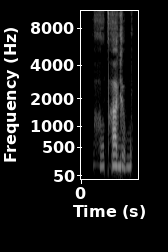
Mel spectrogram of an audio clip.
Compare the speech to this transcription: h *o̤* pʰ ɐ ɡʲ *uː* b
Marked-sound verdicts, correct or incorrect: correct, incorrect

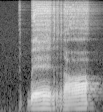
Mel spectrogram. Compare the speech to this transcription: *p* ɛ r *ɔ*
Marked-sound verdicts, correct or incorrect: incorrect, incorrect

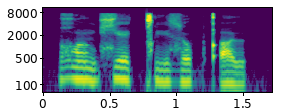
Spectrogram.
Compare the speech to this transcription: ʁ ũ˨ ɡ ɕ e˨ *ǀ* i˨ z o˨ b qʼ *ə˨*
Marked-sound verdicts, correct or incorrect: correct, incorrect

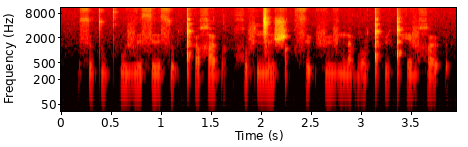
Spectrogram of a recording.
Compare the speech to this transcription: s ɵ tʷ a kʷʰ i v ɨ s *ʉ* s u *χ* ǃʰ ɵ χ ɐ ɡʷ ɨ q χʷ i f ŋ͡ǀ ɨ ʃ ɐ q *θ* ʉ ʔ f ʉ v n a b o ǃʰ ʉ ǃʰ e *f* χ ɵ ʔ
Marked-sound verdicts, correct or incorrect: incorrect, incorrect, incorrect, incorrect

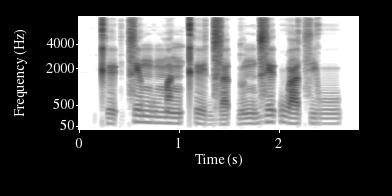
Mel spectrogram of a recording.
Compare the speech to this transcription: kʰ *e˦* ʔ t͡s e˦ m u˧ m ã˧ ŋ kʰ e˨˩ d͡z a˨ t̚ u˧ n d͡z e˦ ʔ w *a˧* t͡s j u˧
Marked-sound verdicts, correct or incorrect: incorrect, correct

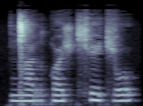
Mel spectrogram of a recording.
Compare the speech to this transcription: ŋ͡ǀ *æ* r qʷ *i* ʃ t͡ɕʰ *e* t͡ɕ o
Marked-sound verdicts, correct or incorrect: incorrect, incorrect, correct

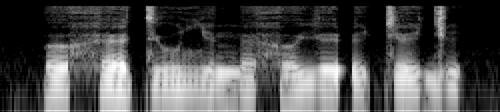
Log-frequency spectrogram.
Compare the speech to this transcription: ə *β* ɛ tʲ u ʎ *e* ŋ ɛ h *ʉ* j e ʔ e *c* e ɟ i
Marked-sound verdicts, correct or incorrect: incorrect, correct, incorrect, correct

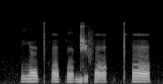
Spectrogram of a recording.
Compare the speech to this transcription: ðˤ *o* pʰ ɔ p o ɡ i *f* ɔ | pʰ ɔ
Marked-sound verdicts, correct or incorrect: correct, correct

